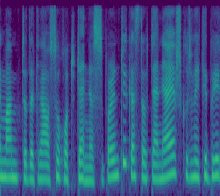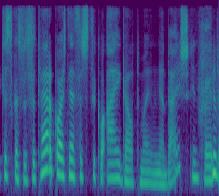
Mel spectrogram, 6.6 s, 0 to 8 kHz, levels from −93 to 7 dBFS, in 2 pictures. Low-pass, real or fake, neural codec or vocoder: 7.2 kHz; fake; codec, 16 kHz, 1 kbps, FunCodec, trained on LibriTTS, 50 frames a second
